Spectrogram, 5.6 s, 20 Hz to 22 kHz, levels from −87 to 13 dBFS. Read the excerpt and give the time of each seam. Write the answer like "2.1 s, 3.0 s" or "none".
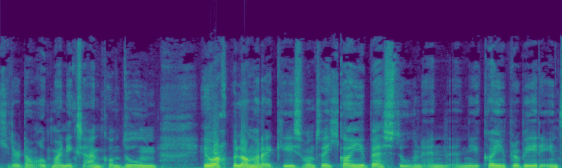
3.4 s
